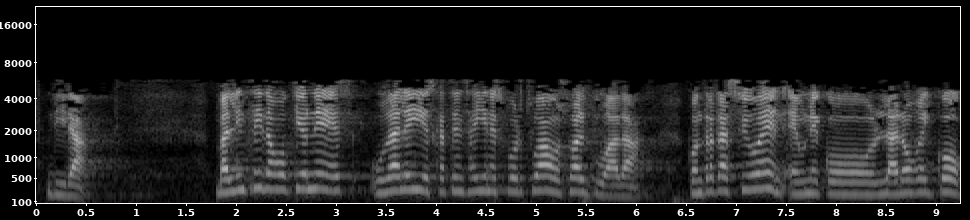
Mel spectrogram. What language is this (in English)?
Basque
